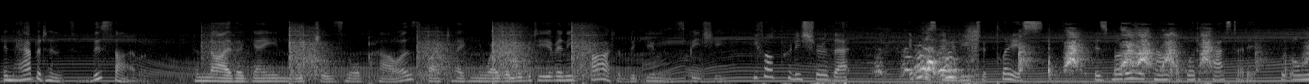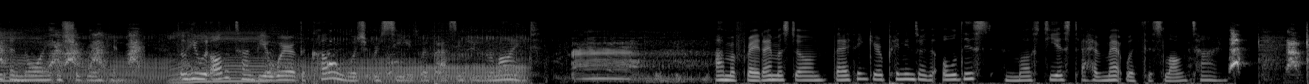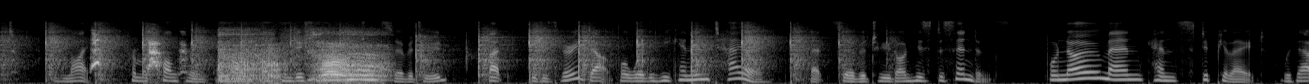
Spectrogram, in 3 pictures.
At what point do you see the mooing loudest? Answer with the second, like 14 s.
19 s.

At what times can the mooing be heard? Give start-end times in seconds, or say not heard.
17.8-20.2.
